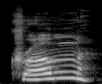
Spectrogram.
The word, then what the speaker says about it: crumb: Notice you don't say climb, you just say climb, so the B is silent. Climb the hill. Comb your hair, C-O-M-B, comb. Crumb, like a cracker crumb.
